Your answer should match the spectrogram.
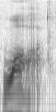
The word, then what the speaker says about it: Waugh: Now, it looks like his name is spelled Waugh, because it has a GH at the end, right? Evelyn Waugh. But no, it's apparently pronounced Waugh. Silent GH at the end there.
